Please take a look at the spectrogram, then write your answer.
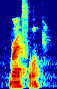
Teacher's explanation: i have this rye syllable that's long and my full syllable is very short almost no vowel in it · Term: first syllable stress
